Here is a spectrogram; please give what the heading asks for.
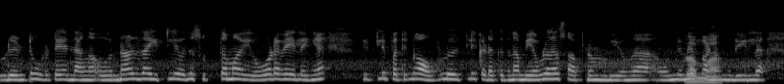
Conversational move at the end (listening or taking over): listening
